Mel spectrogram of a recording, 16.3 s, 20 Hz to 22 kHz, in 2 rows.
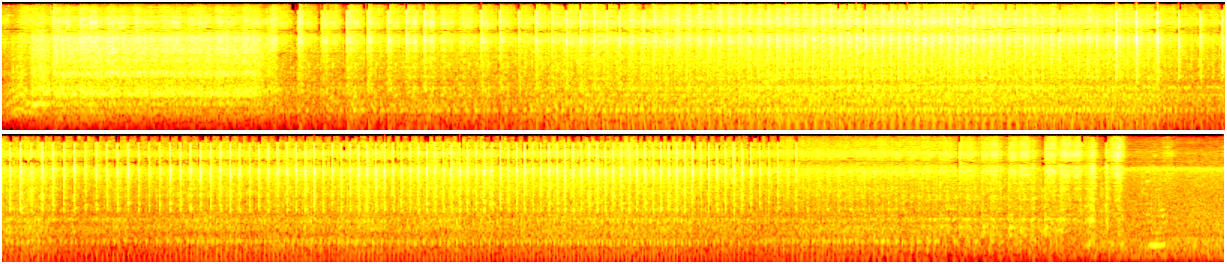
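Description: A Yamaha 670cc V-twin motorcycle engine, swapped into a custom bike with a suspected exhaust flange gasket leak, runs at a steady, fairly loud idle throughout, with a grumbling low rumble that rises briefly and settles.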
